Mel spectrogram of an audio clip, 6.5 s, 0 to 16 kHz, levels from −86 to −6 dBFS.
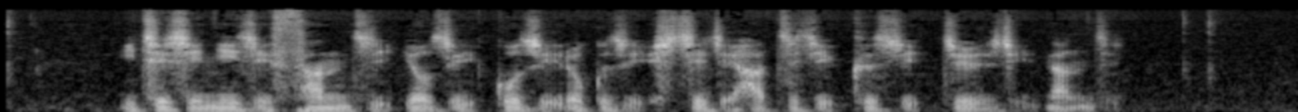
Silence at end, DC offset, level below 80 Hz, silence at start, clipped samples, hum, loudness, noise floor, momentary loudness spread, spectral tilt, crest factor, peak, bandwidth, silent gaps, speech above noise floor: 0.4 s; under 0.1%; -42 dBFS; 0.05 s; under 0.1%; none; -24 LUFS; -57 dBFS; 10 LU; -2.5 dB/octave; 22 dB; -4 dBFS; 11.5 kHz; none; 31 dB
